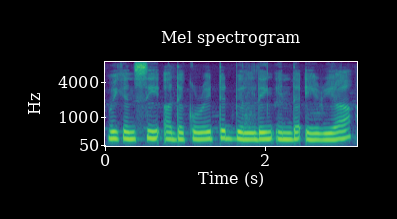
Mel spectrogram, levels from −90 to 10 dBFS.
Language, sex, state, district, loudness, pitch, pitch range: English, female, Assam, Kamrup Metropolitan, -12 LUFS, 195 Hz, 190-205 Hz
